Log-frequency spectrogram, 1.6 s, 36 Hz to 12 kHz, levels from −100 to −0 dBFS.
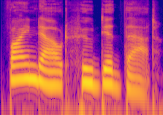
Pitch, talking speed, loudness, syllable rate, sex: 175 Hz, 185 wpm, -15 LUFS, 3.2 syllables/s, female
